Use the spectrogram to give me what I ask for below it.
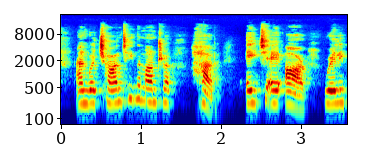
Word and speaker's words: Har: we're chanting the mantra H A R Really pronouncing that R like an L or a D Flicking the tongue up against the upper pallet Har Har Har The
